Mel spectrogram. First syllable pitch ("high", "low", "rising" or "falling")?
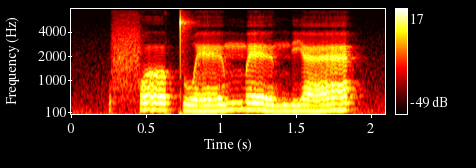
high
